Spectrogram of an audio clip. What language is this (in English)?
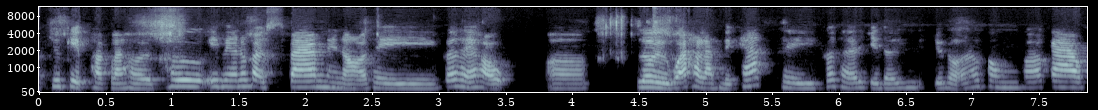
Vietnamese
